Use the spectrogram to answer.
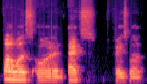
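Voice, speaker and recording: A man's voice: mid-range voice, flat delivery, takes it slowly. A man hosting a sports podcast in casual, chatty, slangy talk. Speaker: podcast host. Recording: voice slightly far from mic.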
